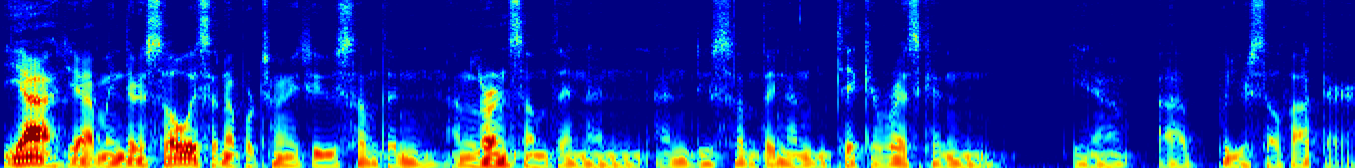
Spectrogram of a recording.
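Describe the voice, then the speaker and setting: With a Spanish accent, a man of very deep, low pitch speaks fairly quickly with ordinary pitch variation. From Mexico. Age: 40s. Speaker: father sharing life story. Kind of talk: casual interview. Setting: office.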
